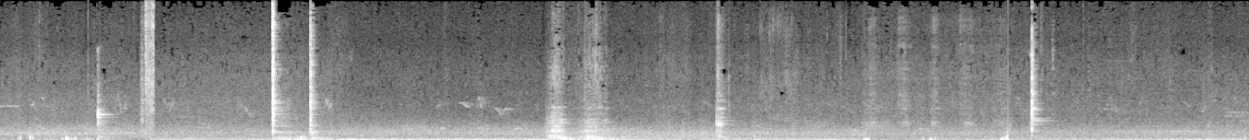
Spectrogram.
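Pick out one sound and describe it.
A ratchet wrench clicks as a bolt is turned.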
